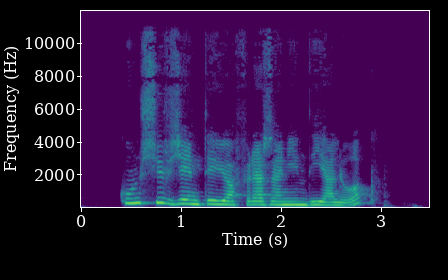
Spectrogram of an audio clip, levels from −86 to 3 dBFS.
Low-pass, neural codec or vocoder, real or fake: 10.8 kHz; codec, 24 kHz, 0.9 kbps, WavTokenizer, medium speech release version 2; fake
